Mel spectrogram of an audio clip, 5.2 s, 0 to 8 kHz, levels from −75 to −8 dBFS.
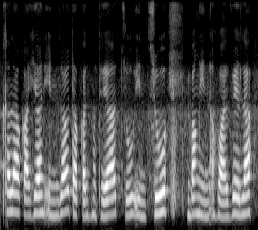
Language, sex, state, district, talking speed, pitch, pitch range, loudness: Mizo, female, Mizoram, Aizawl, 220 wpm, 210 Hz, 195-230 Hz, -15 LUFS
